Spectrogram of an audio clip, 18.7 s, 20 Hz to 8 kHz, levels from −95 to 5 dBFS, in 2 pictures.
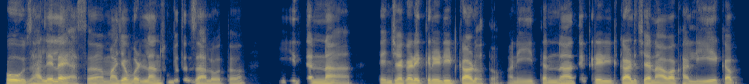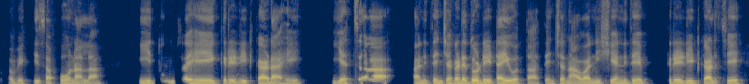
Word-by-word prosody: हो, 145 -4 +6
झालेलं 115 +7 +2
आहे - - +4
असं. 115 +7 -4
माझ्या 125 0 +1
वडिलांसोबतच 115 +1 -3
झालं 105 -2 0
होतं 100 +2 -7 0.6
की - - -11
त्यांना 120 0 -1 0.6
त्यांच्याकडे 120 +3 +2
क्रेडिट 125 -1 +1
कार्ड 120 -1 +5
होतं. 95 -2 -10
आणि 110 -1 -6
त्यांना 120 +3 0
त्या 130 - -11
क्रेडिट 115 0 0
कार्डच्या 120 0 +3
नावाखाली 110 -2 0
एका 110 +2 0 0.4
व्यक्तीचा 110 +2 -3
फोन 130 0 0
आला 95 -4 -1 0.5
की 125 +1 -1
"तुमचं 115 +2 -3
हे 120 +1 +3
क्रेडिट 110 0 0
कार्ड 125 -1 +5
आहे 105 +1 0 0.5
याचा" 115 +2 +2 0.4
आणि 120 0 -1
त्यांच्याकडे 125 +2 +2
तो 145 - +7
डेटाही 125 0 +4
होता 110 -6 0
त्यांच्या 105 +2 -3
नावानिशी 110 +2 0
आणि 125 0 0
ते 125 -1 +2 0.3
क्रेडिट 115 +2 +1
कार्डचे 120 +3 +2
115 Hz, 135 wpm, -24 LUFS, 110-125 Hz, 0.6 s, तो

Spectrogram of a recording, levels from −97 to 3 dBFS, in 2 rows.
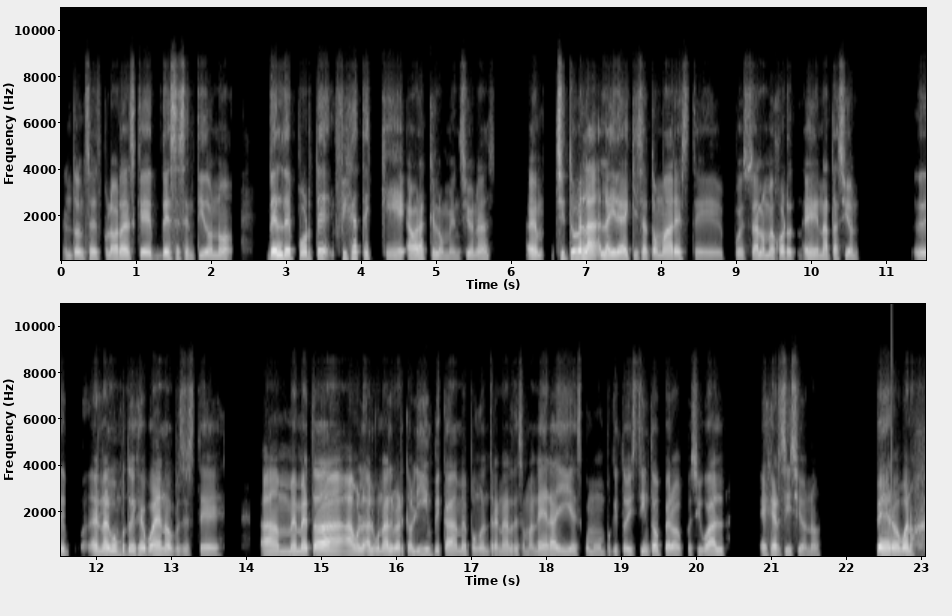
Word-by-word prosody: entonces, 145 +2 -3
pues 125 - -11
la 120 - 0
verdad 135 +3 +3
es 140 - -6
que, 145 -2 +1
de - - +1
ese 155 +3 -5
sentido 140 +1 -4
no. 135 +1 -4 0.4
Del 165 +2 +11
deporte 185 +7 +2
fíjate 200 -1 -4
que 120 -1 -5
ahora 145 +6 +2
que 160 -4 -9
lo 130 -3 -3
mencionas, 130 - -7 0.4
em, 140 0 +1 0.2
si 185 - -2
tuve 230 +5 +7
la - - +6
la 135 0 +4
idea 140 +2 +5
de 175 - +2
quizá 145 -3 -5
tomar, 145 -2 0
este, 110 -7 -6
pues 125 -1 -9
a 130 - +1
lo 130 - -2
mejor, 150 +3 -3
eh, 130 -1 -1
natación, 125 0 -5 0.7
eh, 135 -1 -2 0.3
en 140 +2 0
algún 165 +3 +4
punto 175 +1 -4
dije: 155 -3 -1
"Bueno 180 +1 +2
pues, 135 -2 -13
este, 115 -2 -7 0.5
ah, 130 +1 +2
me 130 +1 -1
meto 145 +3 +2
a 130 -9 +6
a - - +4
alguna 135 +3 -1
alberca 145 -1 -1
olímpica, 160 -2 -3
me 135 -2 -5
pongo 140 +1 -8
a - - -6
entrenar 130 -1 -7
de 130 - -9
esa 125 - -16
manera" 160 +9 -2
y 135 -3 -5
es 130 - -9
como 125 -4 -11
un 115 - -13
poquito 135 +2 -10
distinto 150 +7 -3
pero 120 - -1
pues, 115 +1 -14
igual 125 0 -1 0.5
ejercicio, 130 +2 -4
¿no?, 125 +8 -12 0.7
pero 150 -2 +6
bueno, 155 +1 +2
140 Hz, 180 wpm, -22 LUFS, 125-155 Hz, 0.7 s, Del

